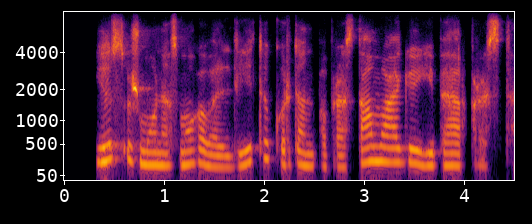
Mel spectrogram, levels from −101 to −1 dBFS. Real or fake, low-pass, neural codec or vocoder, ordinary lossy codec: real; 7.2 kHz; none; Opus, 16 kbps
